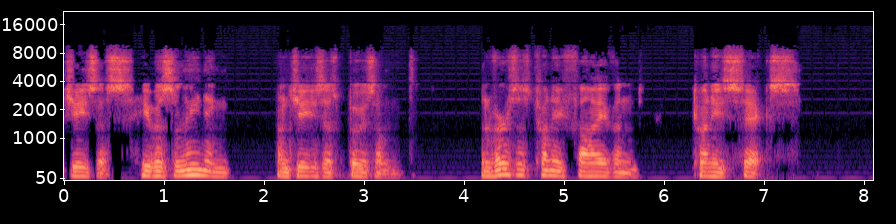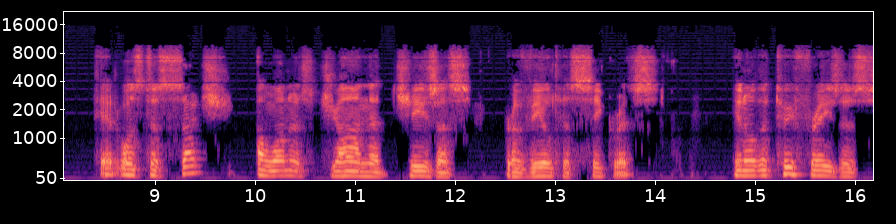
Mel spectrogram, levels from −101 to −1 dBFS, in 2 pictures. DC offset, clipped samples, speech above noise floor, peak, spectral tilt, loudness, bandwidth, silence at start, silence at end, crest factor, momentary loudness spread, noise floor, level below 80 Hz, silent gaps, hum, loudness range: under 0.1%; under 0.1%; 40 dB; -8 dBFS; -4 dB/octave; -24 LUFS; 10 kHz; 0 s; 0 s; 18 dB; 9 LU; -65 dBFS; -60 dBFS; none; none; 3 LU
